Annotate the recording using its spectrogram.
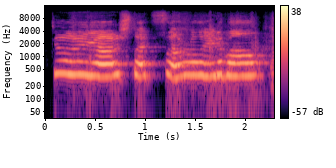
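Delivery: high, loud, gushing reaction; gushing excitement. Retold or imitated. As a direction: squeal it like it hits home. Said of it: "I'm like".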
